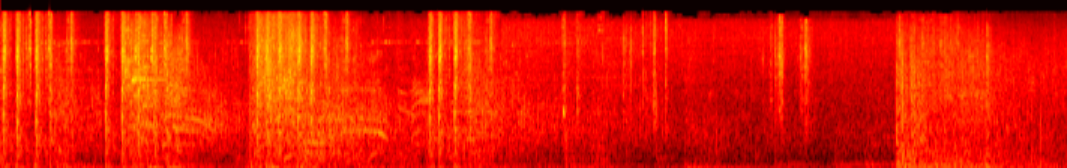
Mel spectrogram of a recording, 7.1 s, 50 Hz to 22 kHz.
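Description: Gunfire in Tomb Raider (2013), in the Monastery area: repeated bursts of loud shots and booming impacts recur every second or two across a noisy game scene, with a voice talking at times.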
